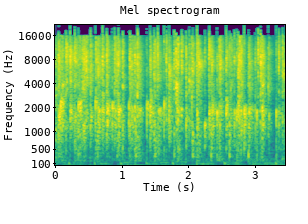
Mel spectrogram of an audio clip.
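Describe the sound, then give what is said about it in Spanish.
A group of people gives loud applause to welcome a guest, with dense, fast clapping that continues steadily from start to end at a strong, even level. “Un aplauso para Nicolás Alonso.”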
